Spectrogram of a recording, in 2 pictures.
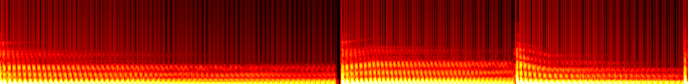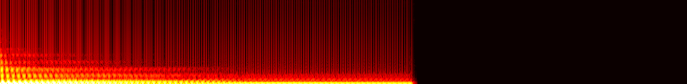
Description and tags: Transition Bass
I just made a quick little "Breaking Bad" inspired transition. Nothing fancy.
breaking, gaming, sound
